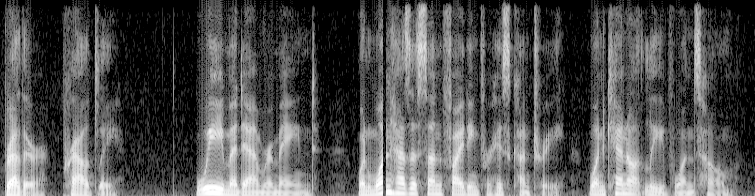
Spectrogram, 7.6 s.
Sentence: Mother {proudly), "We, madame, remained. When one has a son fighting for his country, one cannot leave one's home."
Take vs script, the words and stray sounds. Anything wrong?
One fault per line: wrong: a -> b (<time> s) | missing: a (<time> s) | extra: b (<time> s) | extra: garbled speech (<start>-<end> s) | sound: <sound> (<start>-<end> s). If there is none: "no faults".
wrong: Mother -> Brother (0.0 s)
sound: dropout (3.8-3.9 s)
